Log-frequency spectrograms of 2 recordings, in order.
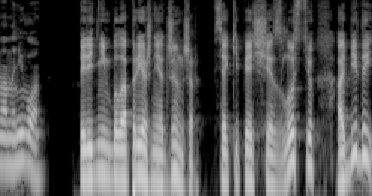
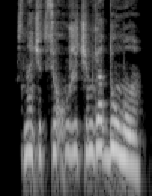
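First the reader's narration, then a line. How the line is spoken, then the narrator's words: Whispered. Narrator (Russian): прошептала она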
